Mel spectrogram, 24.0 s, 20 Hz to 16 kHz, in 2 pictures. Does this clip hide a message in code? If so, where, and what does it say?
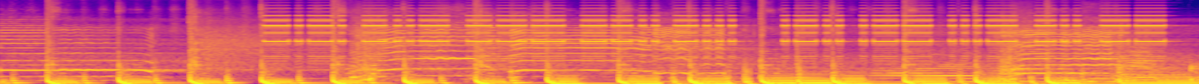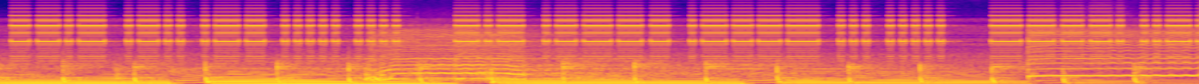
Yes: Morse code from 2.6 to 24.0 s, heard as a high beeper, hand-sent with a bug key, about 19 wpm, 2850 Hz, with room echo. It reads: CXOZB LWVDM QLW5H K11S5 …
